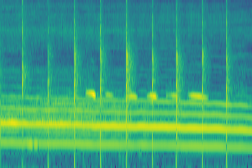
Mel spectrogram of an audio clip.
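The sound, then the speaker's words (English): A steady run of about ten sharp, evenly spaced claps, like one person applauding in rhythm, over a constant tonal hum that continues underneath. “There you go, some applause.”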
